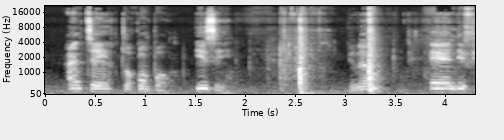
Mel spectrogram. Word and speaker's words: Antetokounmpo: All you have to do is just look at the letters, spell it out, and pronounce it. Antetokounmpo.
